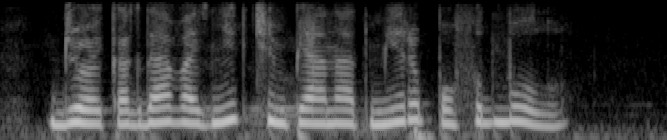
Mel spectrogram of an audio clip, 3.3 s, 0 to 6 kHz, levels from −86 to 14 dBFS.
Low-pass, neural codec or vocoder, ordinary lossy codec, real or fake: 5.4 kHz; none; Opus, 32 kbps; real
